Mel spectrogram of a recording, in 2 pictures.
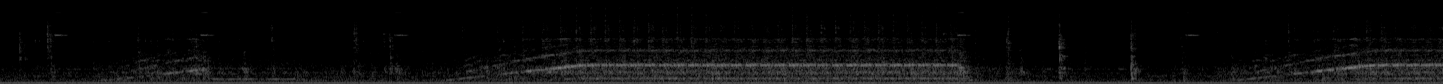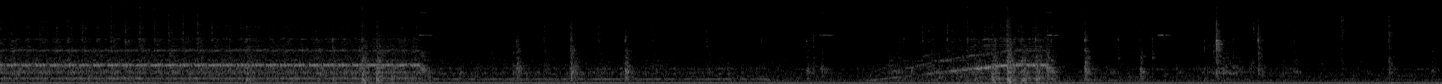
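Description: Electric sewing machine stitching over a seam in four runs, two of them long: each time the motor speeds up with a rising whine, then holds a steady pitch before stopping. Small clicks come between the runs.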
